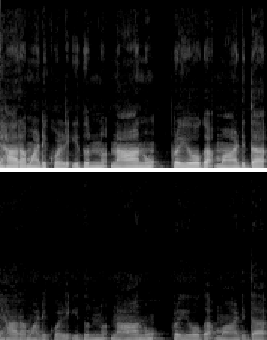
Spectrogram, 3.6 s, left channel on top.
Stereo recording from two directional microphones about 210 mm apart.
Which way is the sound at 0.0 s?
40° left (ahead or behind).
